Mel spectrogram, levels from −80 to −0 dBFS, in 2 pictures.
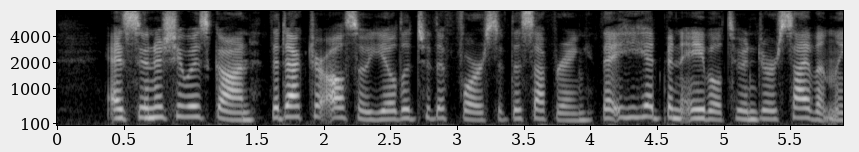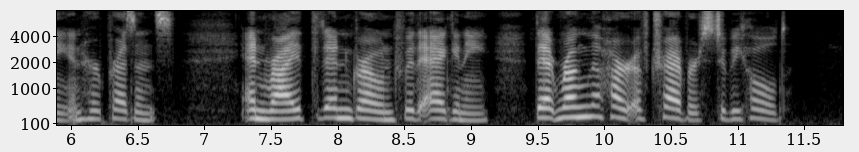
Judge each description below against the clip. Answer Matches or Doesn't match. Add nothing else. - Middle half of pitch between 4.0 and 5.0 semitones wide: Doesn't match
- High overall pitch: Matches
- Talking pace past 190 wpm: Matches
